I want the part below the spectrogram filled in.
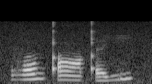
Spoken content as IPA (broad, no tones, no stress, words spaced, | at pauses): vɔŋqʼɑː qʼi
